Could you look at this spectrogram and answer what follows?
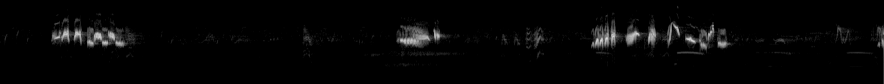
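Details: Rufous-tailed scrub robin singing three separate phrases, each a rapid cluster of sweet, warbled high notes with silent gaps between, the last phrase longest and most varied; no other sounds.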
